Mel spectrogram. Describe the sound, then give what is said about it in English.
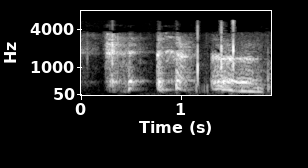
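Coughing and throat clearing from a person with a frog in the throat, three rasping, harsh bursts in quick succession, loud and close together. “Oh, excuse me. Seem to have a frog in my throat”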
